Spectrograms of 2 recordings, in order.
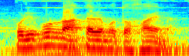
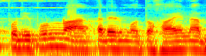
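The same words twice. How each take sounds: The two takes are said the same way.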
